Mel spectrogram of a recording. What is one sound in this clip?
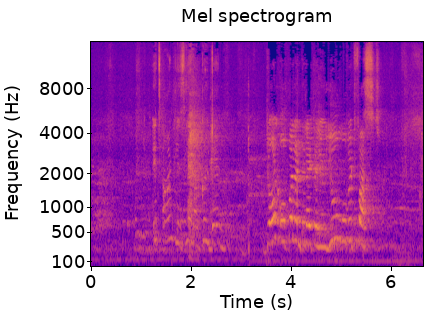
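A young woman speaks loudly and with feeling.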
